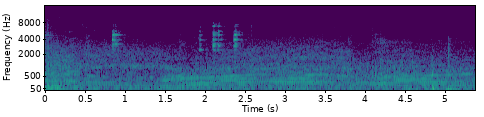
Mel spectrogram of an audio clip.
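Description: A car drifting in The Crew 2 racing game, engine whine rising and falling with sweeping tire squeal, moderately close and continuous, with a few brief clicks over a fairly quiet background.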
